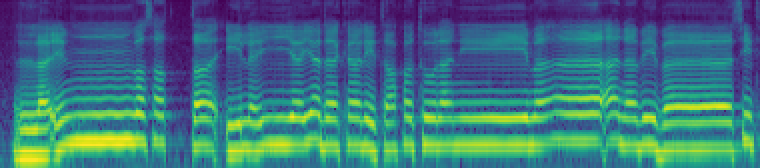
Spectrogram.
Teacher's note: Yes, you are saying ta with the shadda on that one, but when you are joining together, then there is a tinge and trace of thickness of ta must remain there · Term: incomplete merging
